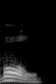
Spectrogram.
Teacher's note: as you say vol uh make sure that the tip of your tongue touches the inside of your upper front teeth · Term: hard l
